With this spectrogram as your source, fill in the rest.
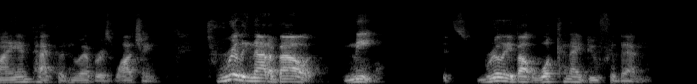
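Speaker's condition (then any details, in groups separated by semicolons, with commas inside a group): No condition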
